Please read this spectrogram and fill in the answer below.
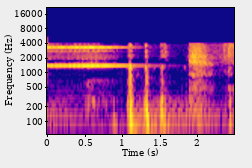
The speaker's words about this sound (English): He said to me, he said very loudly, "Oh, somebody's cell phone went off. I bet it's important."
